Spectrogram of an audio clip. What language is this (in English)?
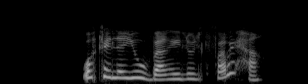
Kabyle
